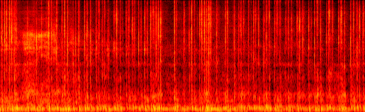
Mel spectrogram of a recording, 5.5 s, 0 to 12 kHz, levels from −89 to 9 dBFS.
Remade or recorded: remade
